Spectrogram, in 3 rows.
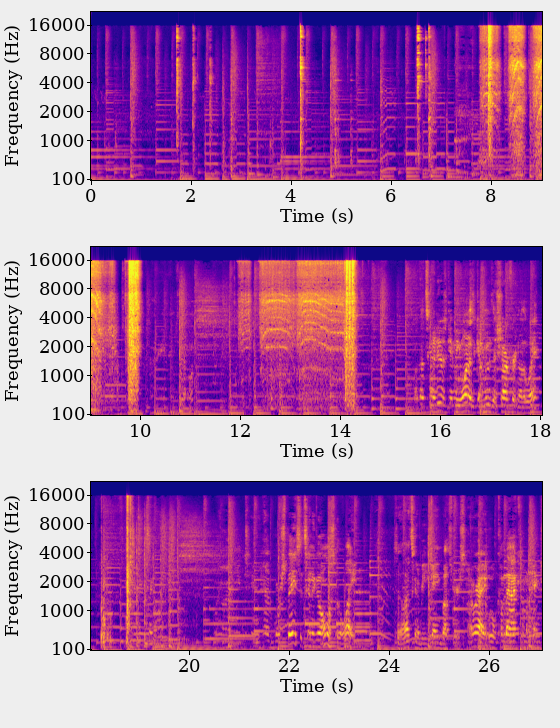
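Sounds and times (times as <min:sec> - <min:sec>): acoustic guitar music: 0:00.0 - 0:10.5
cordless drill whirring: 0:07.8 - 0:10.0, 0:11.9 - 0:14.4.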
